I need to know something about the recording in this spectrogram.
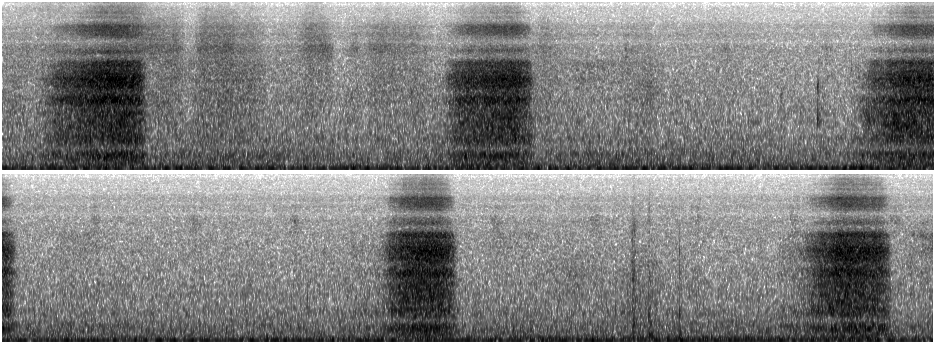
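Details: Mattie, a sleeping Wheaten Terrier, breathing indoors: five soft, airy breaths spaced roughly four seconds apart, each a short hissing exhale, over a steady low room hum.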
